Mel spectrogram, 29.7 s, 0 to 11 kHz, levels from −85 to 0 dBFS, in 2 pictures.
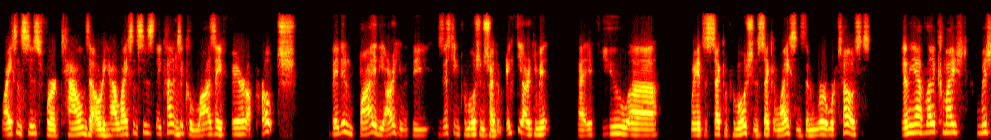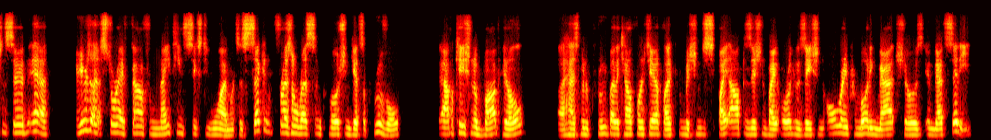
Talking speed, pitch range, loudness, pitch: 180 wpm, 140-170 Hz, -19 LUFS, 150 Hz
